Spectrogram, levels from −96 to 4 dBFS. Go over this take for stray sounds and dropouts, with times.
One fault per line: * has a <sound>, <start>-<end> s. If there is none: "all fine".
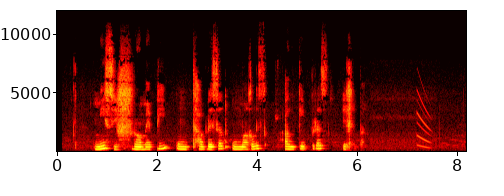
* has a chirp, 7.2-7.5 s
